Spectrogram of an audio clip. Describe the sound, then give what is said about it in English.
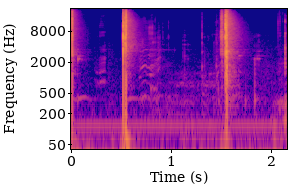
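A zip strip is torn off a bottle in two sharp ripping snaps about a second apart, with faint crinkles and ticks between and after them. “It does have a very handy for me uh, zip strip that's noticeable, so let's pull this off.”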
